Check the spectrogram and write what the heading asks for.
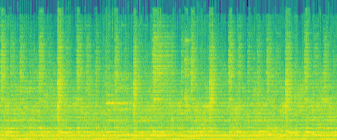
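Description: Loud music: held chords with percussive hits recurring every second or so.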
